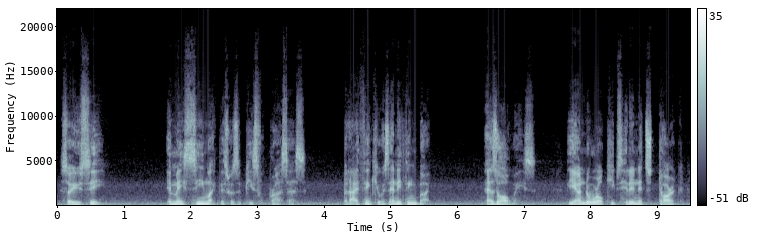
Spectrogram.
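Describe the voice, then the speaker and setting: An actor playing a polished, calculating young governor, speaking in a composed and articulate way in a game's interview scene. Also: male voice, medium pitch, a little hiss or hum, lightly acted. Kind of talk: televised interview in a game cutscene.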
